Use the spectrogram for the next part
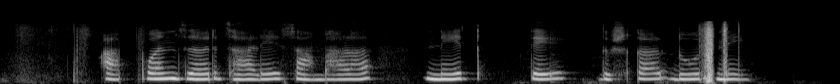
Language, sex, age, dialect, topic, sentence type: Marathi, female, 18-24, Northern Konkan, agriculture, statement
